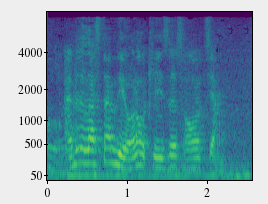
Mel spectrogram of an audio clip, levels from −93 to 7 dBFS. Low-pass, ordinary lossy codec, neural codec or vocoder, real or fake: none; none; codec, 16 kHz, 1.1 kbps, Voila-Tokenizer; fake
